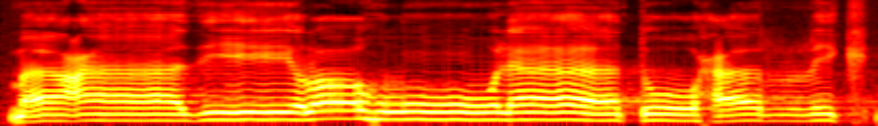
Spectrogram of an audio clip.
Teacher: dibaca 2 harakat saja hu-nya. Tapi kalau berhenti ma'adzirah, hilang dah waw tu. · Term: qasir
